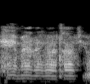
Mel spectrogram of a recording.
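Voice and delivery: speaking real low. Showing how he talks to a live DJ to get him outside, speaking real low. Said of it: "Like, I'm real low".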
